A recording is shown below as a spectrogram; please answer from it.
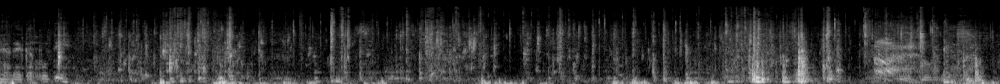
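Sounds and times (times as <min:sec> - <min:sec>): wet fish slapping: 0:00.5 - 0:10.0.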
